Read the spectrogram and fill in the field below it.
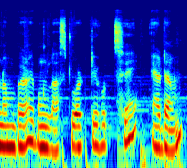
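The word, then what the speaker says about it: Adam: আমাদের 11 নম্বর এবং লাস্ট ওয়ার্ডটি হচ্ছে অ্যাডাম, যা আমরা প্রায় অনেকেই ভুল উচ্চারণ করি বানানের সাথে মিল রেখে ডিএম আদম বলি। মনে রাখবেন আদম ওয়ার্ডটির উচ্চারণটি সম্পূর্ণই ভুল, এর সঠিক উচ্চারণ হচ্ছে অ্যাডাম।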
